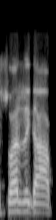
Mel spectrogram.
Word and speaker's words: स्वर्गाप: उच्चारण में जहां पर लिखा हुआ है स्वर्गाप, इसको गाप तक पढ़ना है। स्वर्गाप, स्वर स्वर गाप।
